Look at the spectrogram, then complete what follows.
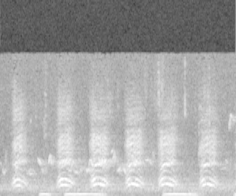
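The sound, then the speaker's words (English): A female owl hoots a series of five low, hollow notes, a little higher pitched than the male's, in a steady rhythm, some short and one drawn out, clear against a quiet background. “I think that is the female. I thought it was. Because she is a little higher pitched.”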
